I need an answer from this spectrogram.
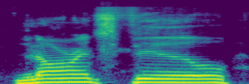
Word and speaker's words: Lawrenceville: i see it right you said it right lawrenceville the va and i already know how it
